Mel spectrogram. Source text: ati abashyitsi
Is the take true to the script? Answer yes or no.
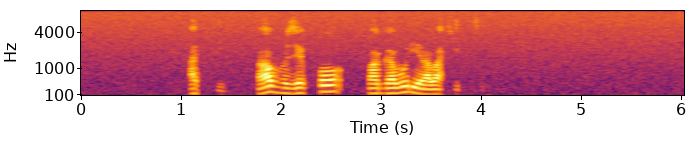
no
